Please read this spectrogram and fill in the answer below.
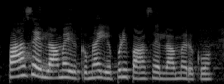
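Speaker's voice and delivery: ordinary talk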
